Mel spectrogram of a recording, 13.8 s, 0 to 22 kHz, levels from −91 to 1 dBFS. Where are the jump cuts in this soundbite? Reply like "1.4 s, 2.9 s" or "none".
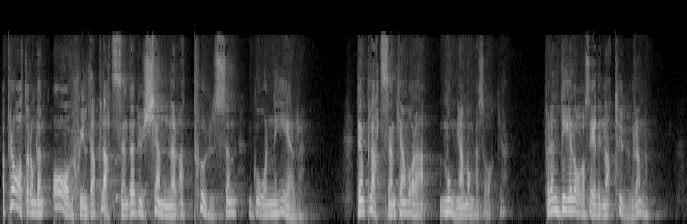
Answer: none

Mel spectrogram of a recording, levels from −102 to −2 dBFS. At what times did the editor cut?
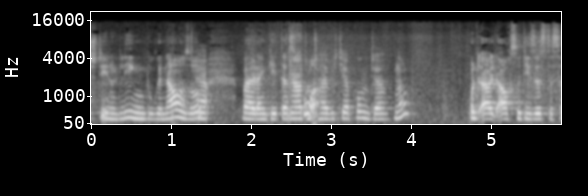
none

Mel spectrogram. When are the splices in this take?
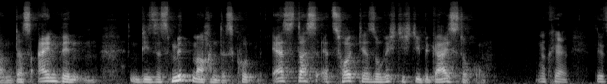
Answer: none

